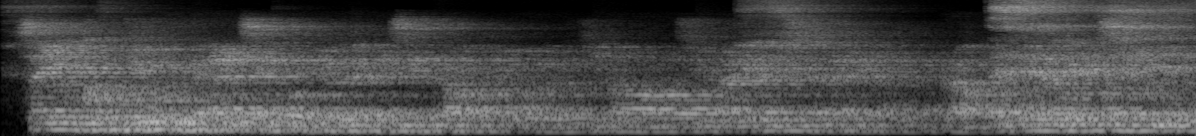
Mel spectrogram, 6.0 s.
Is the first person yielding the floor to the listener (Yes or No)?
Yes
